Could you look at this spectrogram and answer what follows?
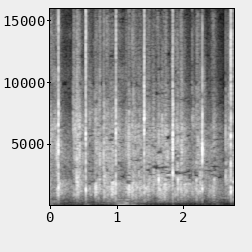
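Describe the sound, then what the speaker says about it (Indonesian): A church congregation at a Sunday service applauding, a lively crowd of clapping hands with sharp individual claps standing out, fairly close and loud, with a voice speaking briefly over the middle of it. "Bisa tepuk tangan untuk Tuhan dulu."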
